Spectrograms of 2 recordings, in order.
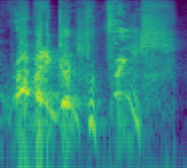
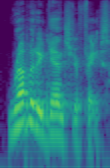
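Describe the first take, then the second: First: High, loud yell, far above usual voice; exasperated yell. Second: Said in the usual way. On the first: Retold or imitated. Customer orders employee to test cardboard on his face, exasperated yell. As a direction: shout it as a forceful demand. Exasperated repeat of retold demand.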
